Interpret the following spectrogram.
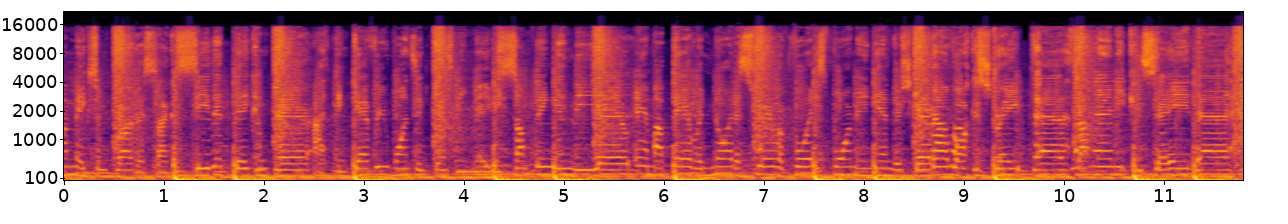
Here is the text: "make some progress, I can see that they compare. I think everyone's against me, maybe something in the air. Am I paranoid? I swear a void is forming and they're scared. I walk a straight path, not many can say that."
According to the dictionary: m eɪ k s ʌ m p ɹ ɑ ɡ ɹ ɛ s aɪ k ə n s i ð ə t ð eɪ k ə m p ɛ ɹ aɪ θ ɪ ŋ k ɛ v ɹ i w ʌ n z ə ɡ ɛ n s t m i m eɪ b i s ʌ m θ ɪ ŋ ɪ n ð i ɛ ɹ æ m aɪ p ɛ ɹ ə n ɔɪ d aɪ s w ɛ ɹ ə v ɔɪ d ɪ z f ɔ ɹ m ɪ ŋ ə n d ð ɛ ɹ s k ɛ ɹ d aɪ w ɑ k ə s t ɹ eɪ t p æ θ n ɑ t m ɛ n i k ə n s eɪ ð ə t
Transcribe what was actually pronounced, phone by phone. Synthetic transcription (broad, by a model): m eɪ k s ʌ m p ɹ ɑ ɡ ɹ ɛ s aɪ k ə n s i ð ə t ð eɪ k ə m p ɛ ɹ aɪ θ ɪ ŋ k ɛ v ɹ i w ʌ n z ə ɡ ɛ n s t m i m eɪ b i s ʌ m θ ɪ ŋ ɪ n ð i ɛ ɹ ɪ m aɪ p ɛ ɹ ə n ɔɪ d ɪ s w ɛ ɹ ə b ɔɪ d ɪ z f ɔ ɹ m ɪ ŋ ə n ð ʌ ɹ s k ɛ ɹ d aɪ w ɑ k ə s t ɹ eɪ t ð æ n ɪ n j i k ə n s eɪ ð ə t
